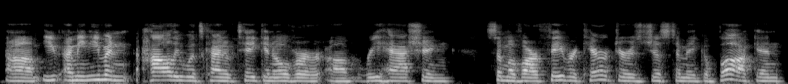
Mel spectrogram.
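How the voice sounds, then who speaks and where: A man's voice: on the high side, steady tone, moderate pace, bright, forceful tone. A man of thirty-two hosting a casual podcast, speaking with enthusiasm and frequent restarts. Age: 30s. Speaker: podcast host. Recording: dull lo-fi sound.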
